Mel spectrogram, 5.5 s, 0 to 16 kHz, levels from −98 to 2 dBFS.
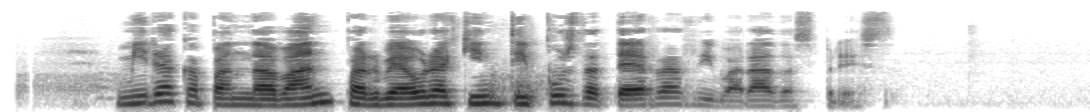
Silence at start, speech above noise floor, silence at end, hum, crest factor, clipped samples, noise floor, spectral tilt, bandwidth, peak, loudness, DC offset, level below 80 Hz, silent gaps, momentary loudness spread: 0.6 s; 61 dB; 1.1 s; none; 18 dB; under 0.1%; -80 dBFS; -5 dB/octave; 11 kHz; -2 dBFS; -19 LUFS; under 0.1%; -74 dBFS; none; 12 LU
